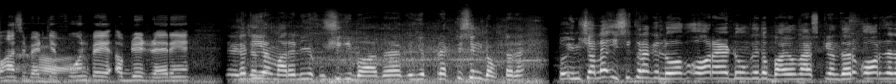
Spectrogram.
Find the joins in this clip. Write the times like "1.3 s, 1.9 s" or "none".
2.4 s, 5.4 s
